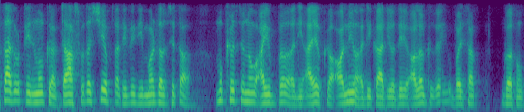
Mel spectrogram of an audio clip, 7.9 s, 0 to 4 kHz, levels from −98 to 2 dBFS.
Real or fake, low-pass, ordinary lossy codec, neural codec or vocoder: fake; 3.6 kHz; none; codec, 16 kHz in and 24 kHz out, 0.6 kbps, FocalCodec, streaming, 4096 codes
